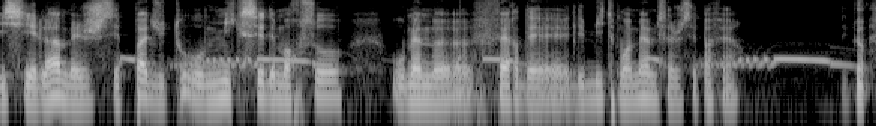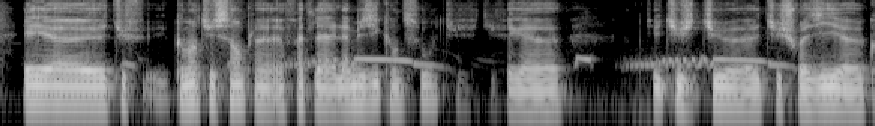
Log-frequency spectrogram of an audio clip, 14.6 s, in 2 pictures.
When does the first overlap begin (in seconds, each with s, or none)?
none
